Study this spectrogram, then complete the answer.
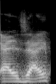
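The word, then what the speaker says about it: algae: Biological pollution के बारे में बात करें तो जो कुछ लोग इसको एल्गे प्रोनाउंस करते हैं, कुछ लोग एल्जाई प्रोनाउंस करते हैं, राइट, कुछ लोग एलजी प्रोनाउंस करते हैं. एलजी I think it इज़ a better word.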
